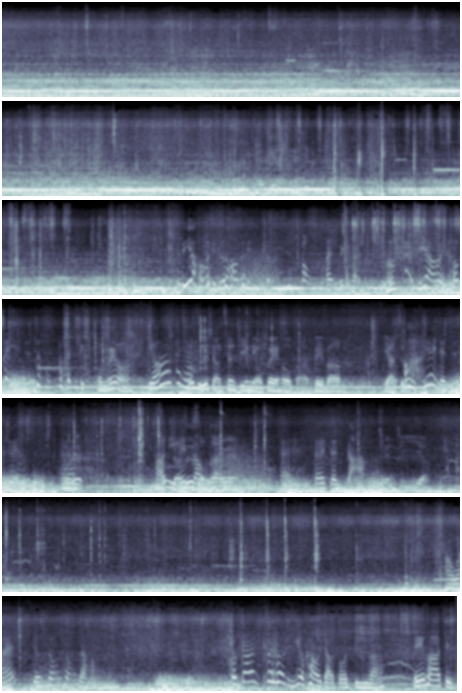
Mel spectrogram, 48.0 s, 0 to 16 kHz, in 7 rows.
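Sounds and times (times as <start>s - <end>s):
chairlift machinery humming: 0.0s - 48.0s
short high tones: 2.2s - 24.2s.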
